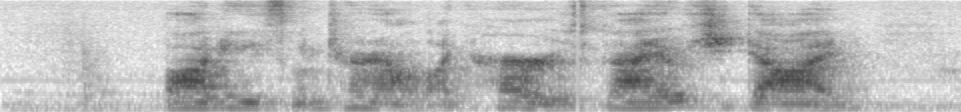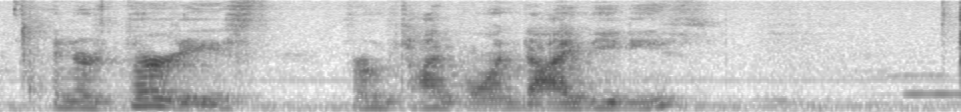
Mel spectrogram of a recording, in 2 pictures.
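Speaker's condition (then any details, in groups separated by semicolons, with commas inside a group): Disability causing slurred speech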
